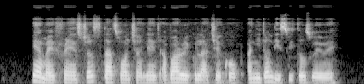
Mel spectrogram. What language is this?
Nigerian Pidgin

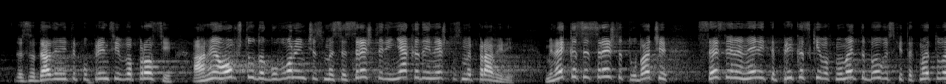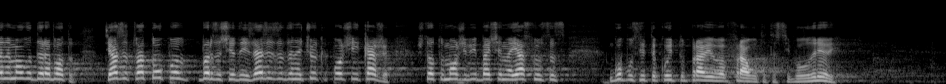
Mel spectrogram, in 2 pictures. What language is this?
Bulgarian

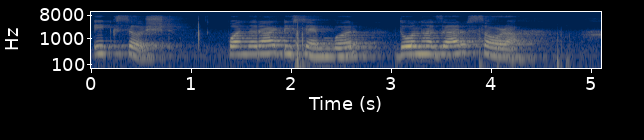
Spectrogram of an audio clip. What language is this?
Konkani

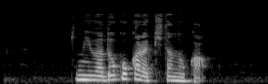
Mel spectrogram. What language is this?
Japanese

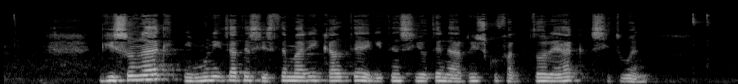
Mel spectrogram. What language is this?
Basque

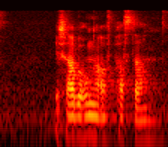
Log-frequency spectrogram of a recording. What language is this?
German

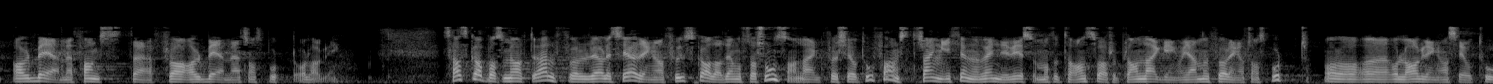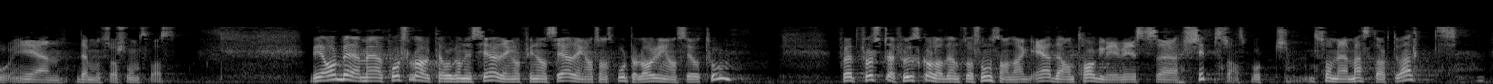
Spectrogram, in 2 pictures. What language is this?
Norwegian Bokmål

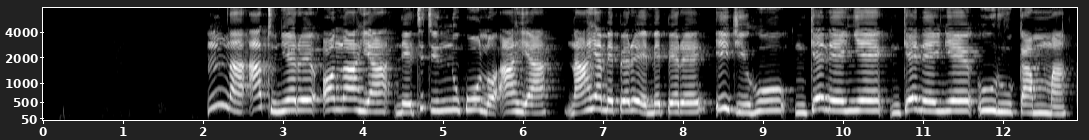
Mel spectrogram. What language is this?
Igbo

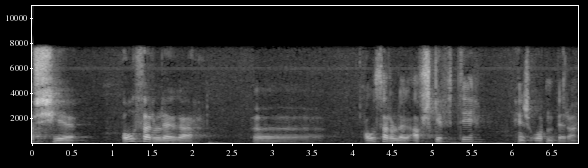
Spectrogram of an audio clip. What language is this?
Icelandic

